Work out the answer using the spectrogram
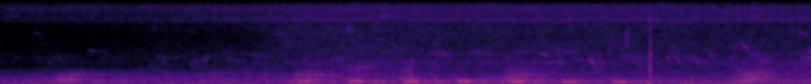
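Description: A hoopoe gives a run of seven soft, hollow, low 'oop' notes, evenly spaced about three per second, over a low rumbling background.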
